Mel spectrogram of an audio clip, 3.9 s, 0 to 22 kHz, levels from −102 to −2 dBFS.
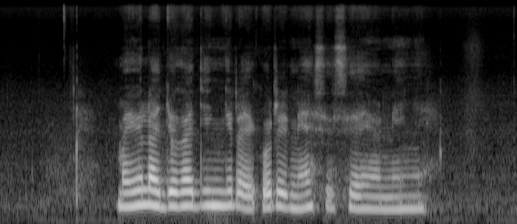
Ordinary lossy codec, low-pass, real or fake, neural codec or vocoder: none; 19.8 kHz; fake; vocoder, 44.1 kHz, 128 mel bands, Pupu-Vocoder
